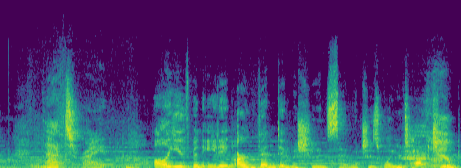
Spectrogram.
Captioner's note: Ginger's voice distorts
